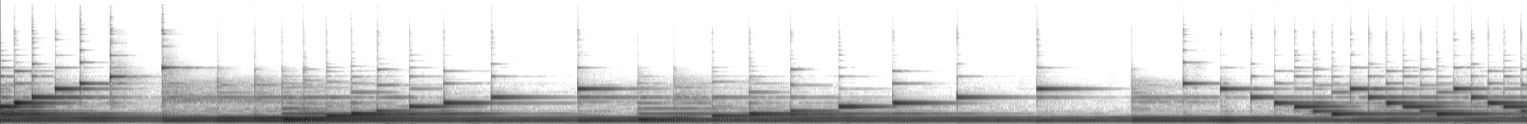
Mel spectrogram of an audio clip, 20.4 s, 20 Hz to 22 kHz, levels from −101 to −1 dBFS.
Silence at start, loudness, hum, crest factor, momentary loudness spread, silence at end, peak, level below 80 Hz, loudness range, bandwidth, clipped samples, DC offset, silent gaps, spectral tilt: 0 s; -27 LUFS; none; 18 dB; 11 LU; 0 s; -8 dBFS; -60 dBFS; 8 LU; 3.7 kHz; under 0.1%; under 0.1%; none; -11 dB/octave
